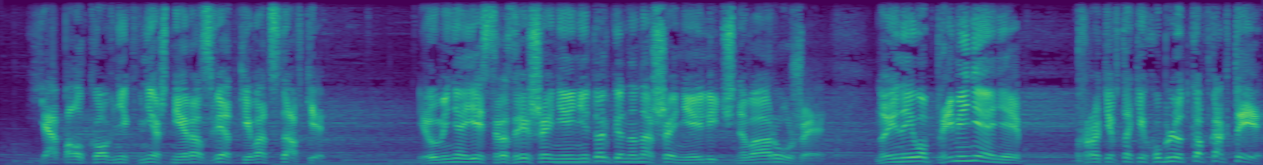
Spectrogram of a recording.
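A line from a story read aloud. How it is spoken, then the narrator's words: Loud bark. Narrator (Russian): И громко рявкнул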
